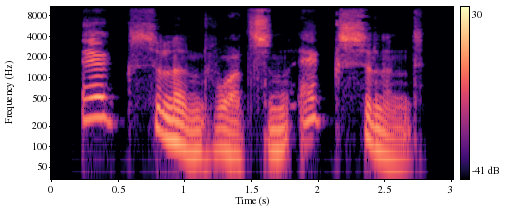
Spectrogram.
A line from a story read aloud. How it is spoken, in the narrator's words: murmured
